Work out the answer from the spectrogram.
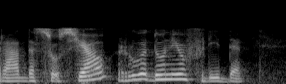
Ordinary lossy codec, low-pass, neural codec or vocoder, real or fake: AAC, 24 kbps; 5.4 kHz; none; real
